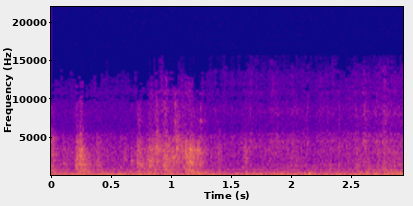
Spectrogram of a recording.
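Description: A Komatsu PC88-8 excavator's diesel engine rumbles steadily and loudly at close range while ripping out wire-reinforced concrete slabs, a constant low drone with faint intermittent rattles and no speech.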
